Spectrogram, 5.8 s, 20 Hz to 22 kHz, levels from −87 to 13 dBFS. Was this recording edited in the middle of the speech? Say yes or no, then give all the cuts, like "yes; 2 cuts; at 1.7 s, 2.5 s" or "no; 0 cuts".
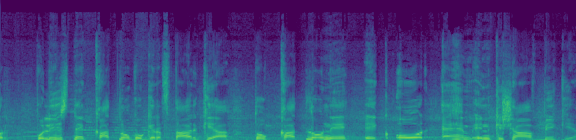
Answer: no; 0 cuts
